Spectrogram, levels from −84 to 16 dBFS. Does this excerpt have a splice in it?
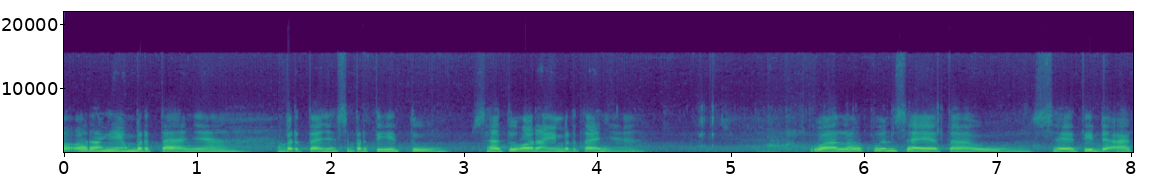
yes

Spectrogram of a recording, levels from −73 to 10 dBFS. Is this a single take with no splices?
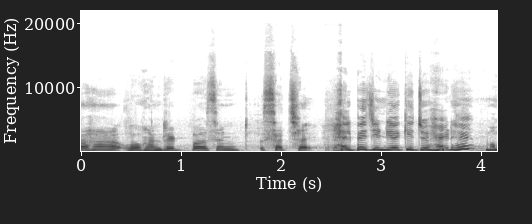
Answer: no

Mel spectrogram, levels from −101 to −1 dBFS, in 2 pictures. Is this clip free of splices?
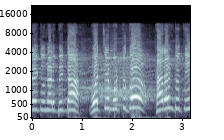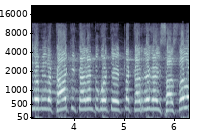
no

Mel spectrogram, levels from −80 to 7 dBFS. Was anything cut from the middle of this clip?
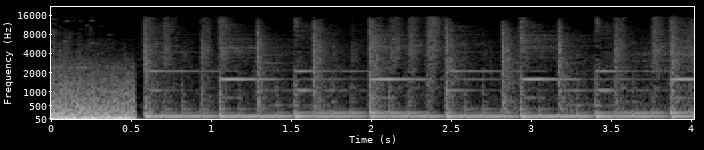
no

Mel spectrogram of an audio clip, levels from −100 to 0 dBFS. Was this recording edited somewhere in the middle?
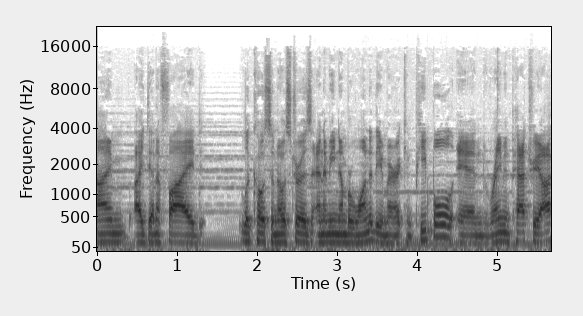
no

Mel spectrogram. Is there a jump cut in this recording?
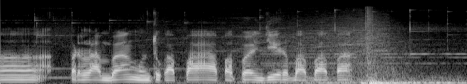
yes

